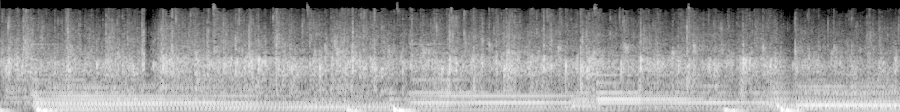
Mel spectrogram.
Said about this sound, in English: Somebody say, in Jesus' name. One more time, put your hands together. Give the Lord a hand clap of praise.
